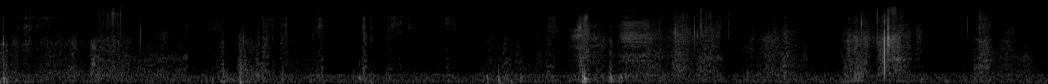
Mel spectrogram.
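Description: Soft irregular rubbing and rustling on a binaural microphone's ear during an ASMR ear cleaning, with louder scraping brushes about six and nine seconds in.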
